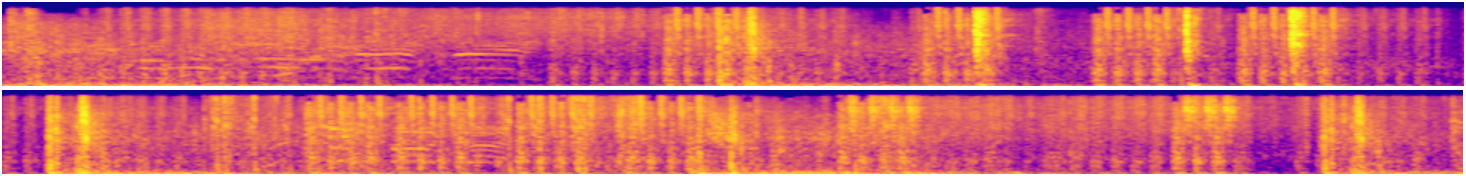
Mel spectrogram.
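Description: A rifle fires in rapid, loud bursts close by.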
